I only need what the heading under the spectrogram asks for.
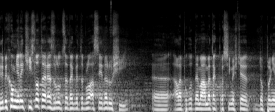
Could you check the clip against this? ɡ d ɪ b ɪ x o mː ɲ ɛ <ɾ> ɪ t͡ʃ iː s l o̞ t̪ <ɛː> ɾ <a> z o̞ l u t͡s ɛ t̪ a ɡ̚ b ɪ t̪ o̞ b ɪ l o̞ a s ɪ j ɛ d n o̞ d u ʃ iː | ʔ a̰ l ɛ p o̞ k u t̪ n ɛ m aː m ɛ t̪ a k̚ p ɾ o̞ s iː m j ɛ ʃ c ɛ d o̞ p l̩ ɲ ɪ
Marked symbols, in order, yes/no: no, yes, no

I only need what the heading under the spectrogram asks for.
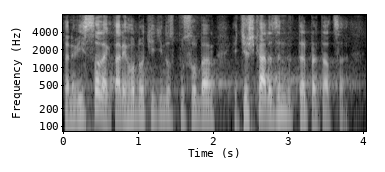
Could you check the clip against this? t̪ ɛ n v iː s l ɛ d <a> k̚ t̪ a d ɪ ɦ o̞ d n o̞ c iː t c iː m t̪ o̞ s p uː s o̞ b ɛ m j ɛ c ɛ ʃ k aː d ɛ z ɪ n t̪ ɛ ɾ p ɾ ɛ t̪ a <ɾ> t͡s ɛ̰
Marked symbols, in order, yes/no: no, no

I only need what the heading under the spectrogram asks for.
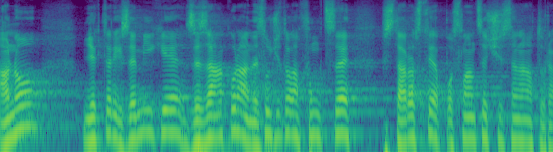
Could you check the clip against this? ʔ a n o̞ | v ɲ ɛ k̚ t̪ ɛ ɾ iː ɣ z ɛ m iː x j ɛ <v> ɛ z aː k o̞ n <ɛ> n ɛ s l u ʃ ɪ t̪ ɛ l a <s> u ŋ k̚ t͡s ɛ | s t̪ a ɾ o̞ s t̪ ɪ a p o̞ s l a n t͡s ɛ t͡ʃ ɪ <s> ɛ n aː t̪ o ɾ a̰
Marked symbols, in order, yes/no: no, no, no, yes

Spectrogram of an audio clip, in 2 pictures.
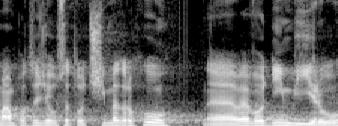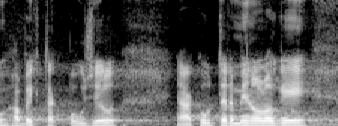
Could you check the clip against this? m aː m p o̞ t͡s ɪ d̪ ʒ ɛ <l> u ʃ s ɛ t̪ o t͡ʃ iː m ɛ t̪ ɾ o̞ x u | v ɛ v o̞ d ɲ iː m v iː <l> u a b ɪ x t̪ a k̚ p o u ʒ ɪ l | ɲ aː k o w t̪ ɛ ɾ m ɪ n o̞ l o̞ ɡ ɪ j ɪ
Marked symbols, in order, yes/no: no, no

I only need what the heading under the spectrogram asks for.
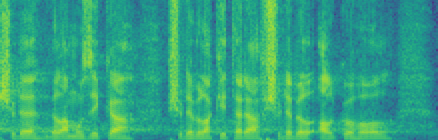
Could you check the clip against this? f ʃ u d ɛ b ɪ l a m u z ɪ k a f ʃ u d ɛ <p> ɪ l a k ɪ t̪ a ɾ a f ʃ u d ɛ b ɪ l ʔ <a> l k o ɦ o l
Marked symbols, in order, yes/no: no, yes

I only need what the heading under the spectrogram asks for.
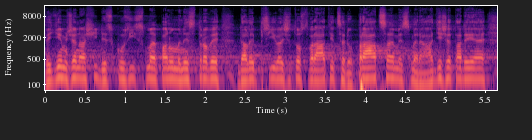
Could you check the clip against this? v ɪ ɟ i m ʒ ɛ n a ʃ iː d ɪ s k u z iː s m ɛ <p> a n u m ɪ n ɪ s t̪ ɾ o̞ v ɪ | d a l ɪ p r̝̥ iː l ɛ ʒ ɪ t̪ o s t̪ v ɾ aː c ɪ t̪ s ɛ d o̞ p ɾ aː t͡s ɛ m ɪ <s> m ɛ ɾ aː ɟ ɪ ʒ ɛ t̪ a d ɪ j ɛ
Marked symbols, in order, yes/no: yes, yes

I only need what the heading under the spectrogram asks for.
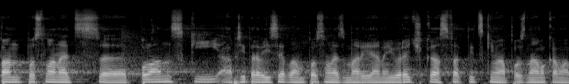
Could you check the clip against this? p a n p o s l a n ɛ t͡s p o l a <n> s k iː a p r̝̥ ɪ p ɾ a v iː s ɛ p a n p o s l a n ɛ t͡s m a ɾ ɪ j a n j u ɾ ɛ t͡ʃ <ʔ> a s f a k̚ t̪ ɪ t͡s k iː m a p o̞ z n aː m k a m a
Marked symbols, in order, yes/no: yes, no

